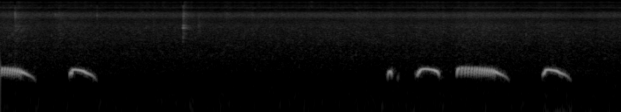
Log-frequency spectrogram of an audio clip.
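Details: Spotted dove calling a rival with the 'tarik akar' call: soft, hollow coos, two closing notes of one phrase, then a fresh phrase of a short pip, two rounded coos, a drawn-out coo and a final coo. Background is still.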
